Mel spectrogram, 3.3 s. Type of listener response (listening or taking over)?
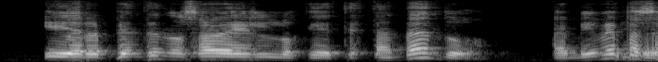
listening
